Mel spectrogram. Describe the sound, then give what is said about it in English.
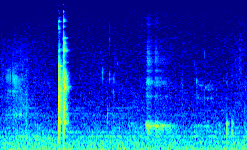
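A sharp glassy clink, like glasses touching, is followed by faint, soft sipping sounds in near silence, with no talking. “So let's take a sip and then leave them with a message.”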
